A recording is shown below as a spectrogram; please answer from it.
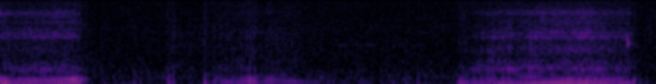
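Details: Zoé, a cat knocked out after the Christmas réveillon and brunch, snores twice indoors: a short rumbling breath, a hushed pause with small clicks, then a longer, steady droning snore.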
